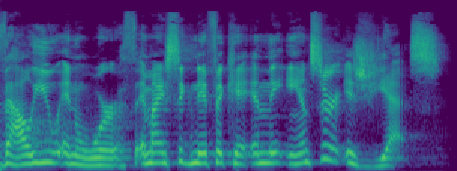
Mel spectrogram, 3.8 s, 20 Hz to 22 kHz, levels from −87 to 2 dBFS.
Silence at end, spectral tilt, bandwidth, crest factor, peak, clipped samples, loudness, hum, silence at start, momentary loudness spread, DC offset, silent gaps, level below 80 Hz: 0.15 s; -2.5 dB/octave; 17 kHz; 18 dB; -6 dBFS; under 0.1%; -23 LUFS; none; 0 s; 5 LU; under 0.1%; none; -78 dBFS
